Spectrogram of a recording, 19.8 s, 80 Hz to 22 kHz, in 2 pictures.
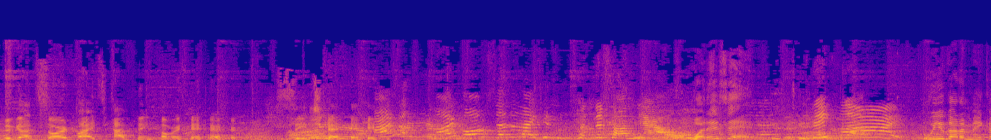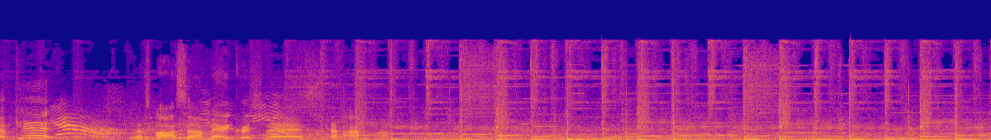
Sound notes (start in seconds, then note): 13.0 laughs; 14.8 bright music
